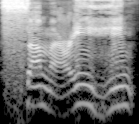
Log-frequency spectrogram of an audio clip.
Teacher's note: سین پہ سیٹی کی آواز آئے گی ، سمعہم، ہا کا سائن ہے، پڑھیں گے ہا زیر میم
